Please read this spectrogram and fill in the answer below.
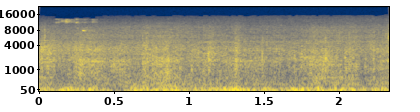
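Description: Mountain bike rolling fast down a dirt trail: knobby tyres rumbling over packed dirt, the bike's chain and frame rattling over the bumps, with wind buffeting the camera microphone.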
